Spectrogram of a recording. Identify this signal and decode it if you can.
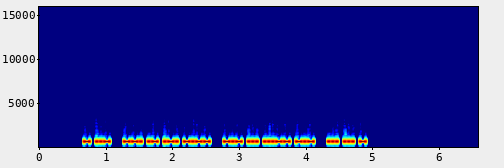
Morse code, heard as a keyed tone, about 40 wpm, 700 Hz. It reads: TU GARY KS3K SST
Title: K1USN SST QSO Practice - 40wpm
